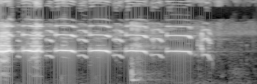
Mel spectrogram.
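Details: An alpaca (Vicugna pacos) gives a loud, shrill, siren-like alarm call of rapid squealing pulses, alerting the herd to danger while farmers are out giving the animals injections.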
